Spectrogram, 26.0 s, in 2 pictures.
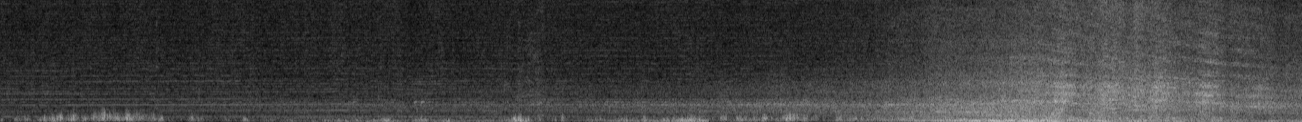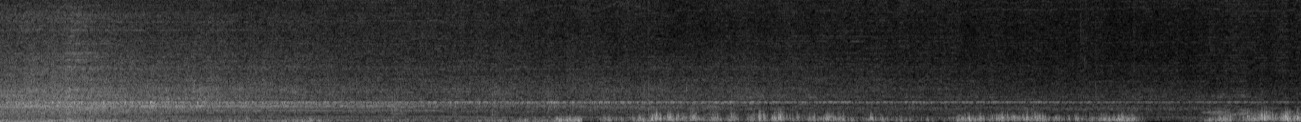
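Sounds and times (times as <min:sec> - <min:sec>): diesel train passing: 0:01.7 - 0:25.1.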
